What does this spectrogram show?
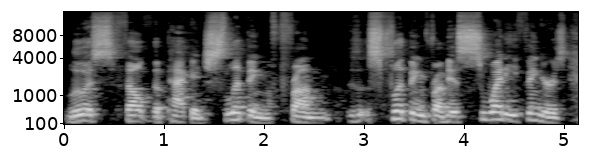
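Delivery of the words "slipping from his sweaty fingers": ordinary delivery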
